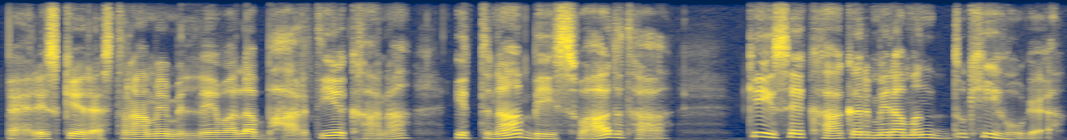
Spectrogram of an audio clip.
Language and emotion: Hindi, sad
